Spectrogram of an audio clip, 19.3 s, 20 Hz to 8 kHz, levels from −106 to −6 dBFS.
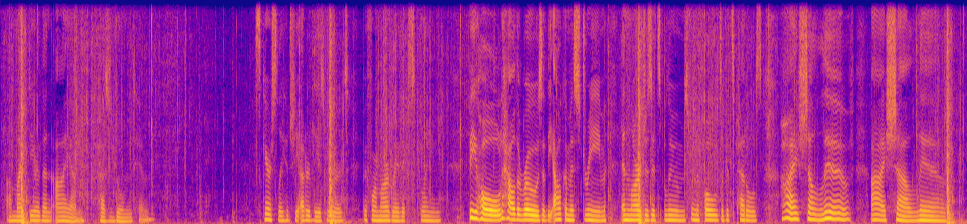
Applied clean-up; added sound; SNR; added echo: none; Crumpling, crinkling; 15 dB; none.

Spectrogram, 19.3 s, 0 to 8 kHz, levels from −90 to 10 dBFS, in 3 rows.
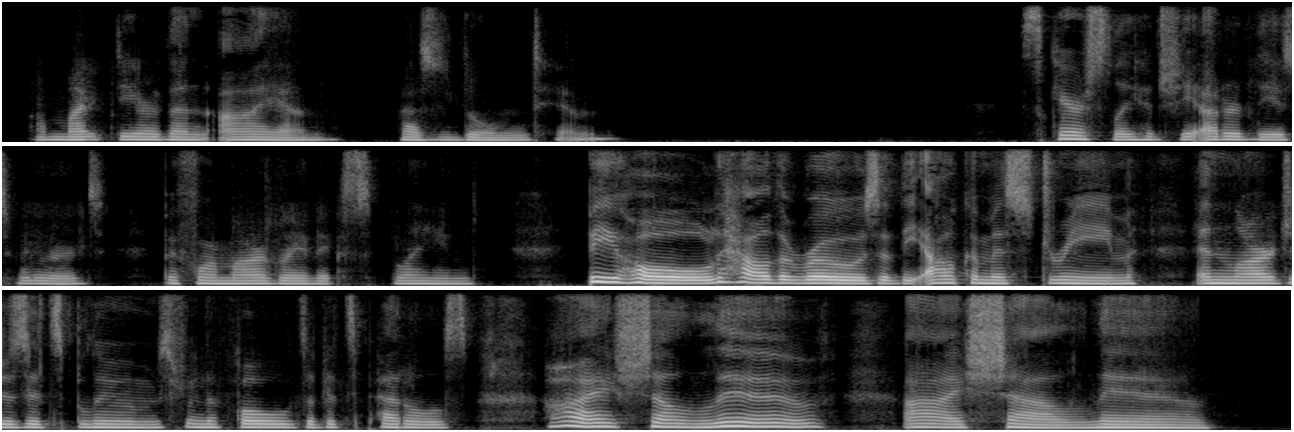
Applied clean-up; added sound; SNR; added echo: neural mask model DeepFilterNet 3.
